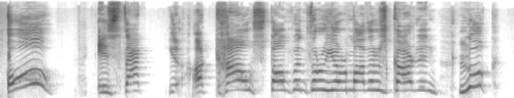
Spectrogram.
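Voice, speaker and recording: A woman voicing a sly, tricky little male leprechaun with a shrill voice, in a storybook reading. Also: expressive, slow pace, fairly bright tone, exaggerated voice. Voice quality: shrill, squealing.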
